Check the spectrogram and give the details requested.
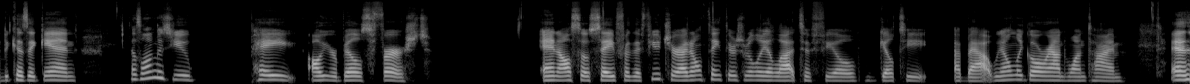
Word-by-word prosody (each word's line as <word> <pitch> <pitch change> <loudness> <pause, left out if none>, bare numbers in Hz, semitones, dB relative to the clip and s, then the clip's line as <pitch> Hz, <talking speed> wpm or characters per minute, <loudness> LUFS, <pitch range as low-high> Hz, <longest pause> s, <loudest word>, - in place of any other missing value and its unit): because 195 +2 -1
again, 195 0 +4 0.6
as 235 +1 -3
long 290 +4 0
as 280 -7 -2
you 210 -3 -2 0.6
pay 215 -2 +1
all 195 0 +3
your 190 -2 -5
bills 190 0 +1
first 185 -4 0 1.1
and 195 0 +6
also 195 0 +2
save 190 +1 +4
for 195 - -4
the 180 -1 -5
future, 240 -2 -1
I 190 - +5
don't 210 +1 -2
think 220 -1 -3
there's 205 -2 -6
really 200 -1 -2
a 190 - +1
lot 180 0 +2
to 185 -2 -6
feel 175 -1 -6 0.2
guilty 175 0 -6 0.2
about; 170 -2 +1
we 190 +1 -4
only 215 +1 -2
go 205 -1 +1
around 195 -2 +3
1 180 0 -4
time, 170 -3 -3 0.4
and, 210 +1 +9
195 Hz, 175 wpm, -26 LUFS, 180-205 Hz, 1.1 s, and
